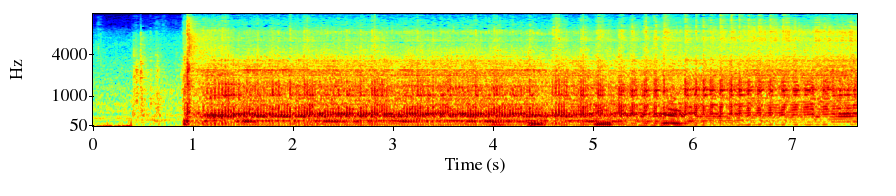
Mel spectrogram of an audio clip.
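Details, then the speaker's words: Honda CR500 two-stroke dirt bike buzzing at a fast, steady speed that never drops to a slow idle and stays high after revving; idle screw set too far in. "so this one idles really high that's usually a quick fix usually just the fuel air screw I mean not the idle screw is in too far so if you twist it in it'll idle really high if you twist it out it'll out lower"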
